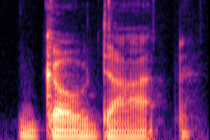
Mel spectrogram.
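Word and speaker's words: Godot: Or is it game engine? Godo or GDO? Okay. Go dot. It's go dot.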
